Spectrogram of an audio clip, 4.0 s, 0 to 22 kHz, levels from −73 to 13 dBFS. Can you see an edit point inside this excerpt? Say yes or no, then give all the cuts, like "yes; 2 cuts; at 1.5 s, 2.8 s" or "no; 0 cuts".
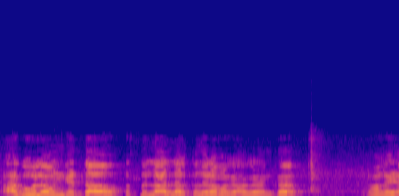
no; 0 cuts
